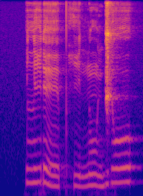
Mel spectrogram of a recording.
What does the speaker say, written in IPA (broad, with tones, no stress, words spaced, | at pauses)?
li˦ɾeː˨pʰi˨ nũ˨ d͡ʒo˦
